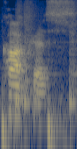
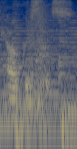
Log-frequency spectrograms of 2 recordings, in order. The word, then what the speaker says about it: Caucasus: uh correct me from wrong but I'm probably pronouncing this wrong anyways um caucus calus Caucasus Caucasus there we go um from here it seems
